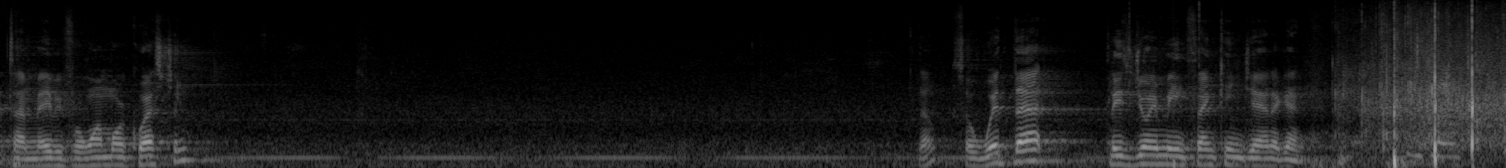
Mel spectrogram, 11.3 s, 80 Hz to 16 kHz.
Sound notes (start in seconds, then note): 10.0 applause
